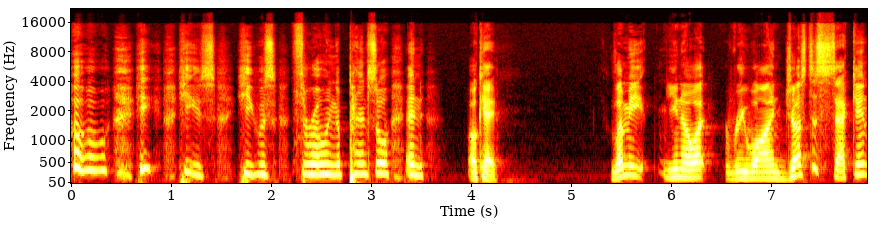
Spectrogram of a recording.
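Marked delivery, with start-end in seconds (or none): 0.0-3.5 play-acted tearful, high, stumbling crying stammer. Retelling how a teacher cried to the principal: imitating someone crying. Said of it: "She starts crying and being like".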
